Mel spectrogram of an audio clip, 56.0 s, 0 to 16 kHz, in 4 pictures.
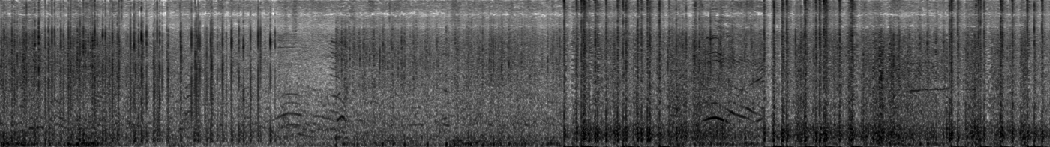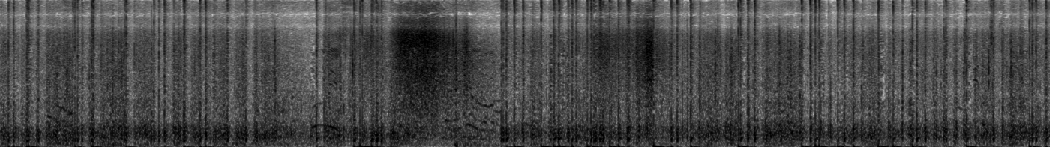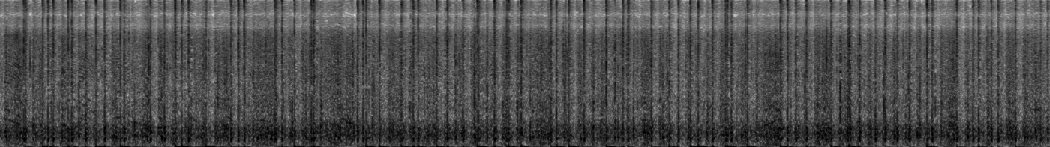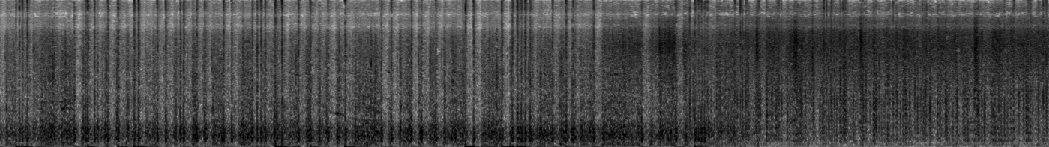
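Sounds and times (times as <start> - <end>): fireworks bangs and crackles: 0.0 - 55.9.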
